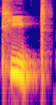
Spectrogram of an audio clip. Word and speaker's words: teat: Tea leaves of Earth, along with the tit milk from cows and all of tit milk. Mm-hmm. – Yep, tit milk. Yeah. So sorry. I come from a house. – I believe it's pronounced teat.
